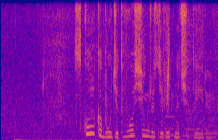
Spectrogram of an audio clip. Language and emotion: Russian, sad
